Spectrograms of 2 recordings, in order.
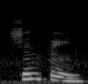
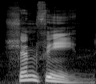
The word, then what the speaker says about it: Sinn Féin: Pronunciation. Here we go. Sinn Féin. Sinn Féin.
